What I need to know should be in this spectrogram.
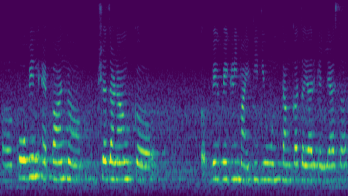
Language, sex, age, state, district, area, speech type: Goan Konkani, female, 18-30, Goa, Ponda, rural, spontaneous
